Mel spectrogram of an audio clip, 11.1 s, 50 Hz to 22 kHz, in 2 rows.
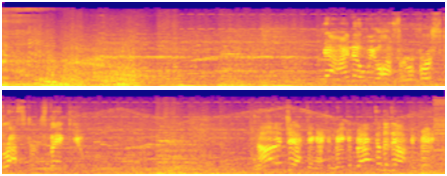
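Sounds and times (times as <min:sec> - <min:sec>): deep spacecraft rumble: 0:00.0 - 0:11.0
dramatic score music: 0:00.0 - 0:11.0.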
